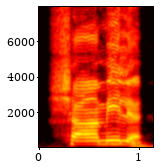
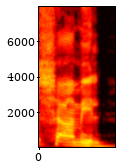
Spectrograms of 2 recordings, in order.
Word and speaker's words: शामिल: देखिए किस तरीके से, शा माँ की मात्रा शा, माँ में छोटी ई की मात्रा मी, ल, तो मिलके बन जाएगा शामिल। कैसे पढ़ेंगे? शामिल।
